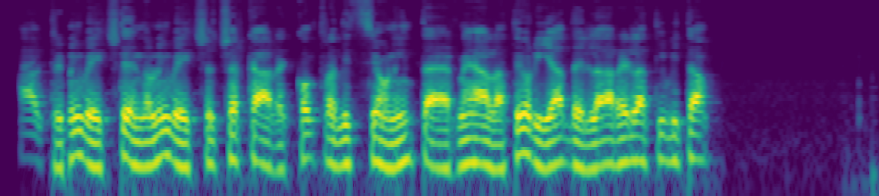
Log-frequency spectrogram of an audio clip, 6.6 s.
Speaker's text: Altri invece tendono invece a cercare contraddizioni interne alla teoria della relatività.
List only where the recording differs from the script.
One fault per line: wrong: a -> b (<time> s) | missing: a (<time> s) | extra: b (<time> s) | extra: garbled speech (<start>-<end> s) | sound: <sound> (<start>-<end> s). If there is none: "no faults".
no faults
